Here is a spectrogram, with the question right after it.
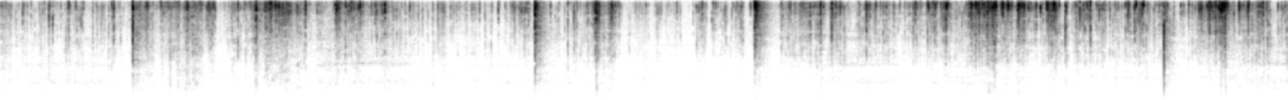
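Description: A rolled piece of clear plastic bubble wrap with air bubbles is held in the hands while the fingers squeeze it to pop the bubbles and crinkle the plastic. A dense, bright crackling and crinkling hiss runs throughout, punctuated by sharp, short pops that die away almost instantly.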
